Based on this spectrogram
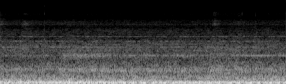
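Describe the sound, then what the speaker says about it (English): A nuclear waste train hauled by class 68 diesel locomotives passing close by, a loud, steady rumble of engine and rolling wagons. "Calling the nuclear waste train."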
